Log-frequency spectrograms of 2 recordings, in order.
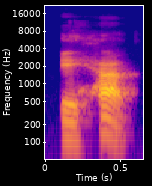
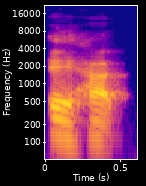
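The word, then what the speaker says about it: אחד: sinagoga, toda la congregación repite la última palabra, Ejad, la que ustedes ven allí que se escribe Achad. La palabra hebrea para uno en español es esa, Ejad.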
